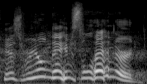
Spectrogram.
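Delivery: high, loud disbelief; comic outrage at the neighbor's fake name; incredulous. Real, not acted. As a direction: squeal the punchline in outrage. Punchline outrage at the alias.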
